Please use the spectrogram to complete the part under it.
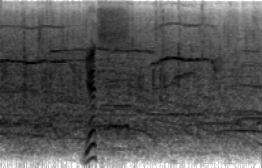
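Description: High school football crowd at a North Mason at Shelton game, cheering steadily in the distance under an announcer's voice, with one short louder vocal swell in the middle.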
